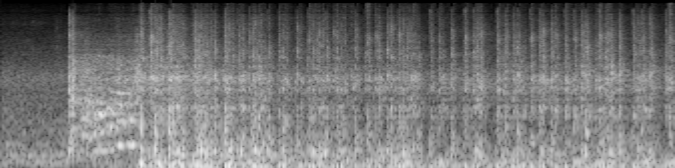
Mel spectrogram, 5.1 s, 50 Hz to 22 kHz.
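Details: Power Ranger with a "V4" engine with a new top end, first start after a fresh battery and starter. Brief crank, then it catches sharply and settles into a steady, lumpy idle with no knocks or ticks; normal start and idle.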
